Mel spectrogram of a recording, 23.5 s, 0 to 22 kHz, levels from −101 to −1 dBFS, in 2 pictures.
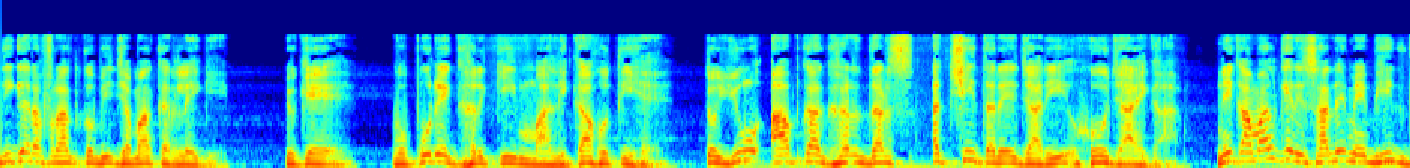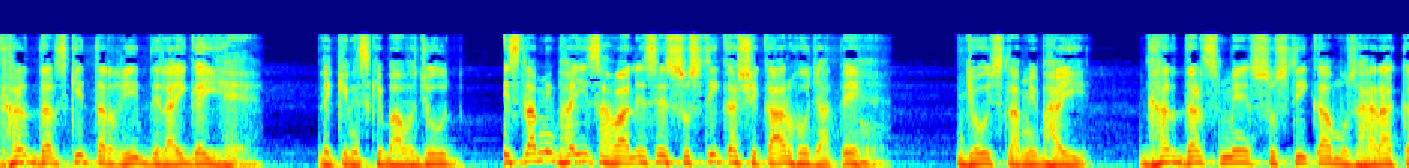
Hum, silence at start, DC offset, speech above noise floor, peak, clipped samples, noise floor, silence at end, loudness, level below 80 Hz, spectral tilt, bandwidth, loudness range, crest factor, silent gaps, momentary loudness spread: none; 0 s; under 0.1%; 42 dB; -6 dBFS; under 0.1%; -64 dBFS; 0 s; -23 LUFS; -42 dBFS; -5 dB/octave; 9.4 kHz; 2 LU; 18 dB; none; 7 LU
